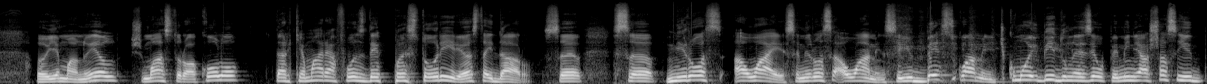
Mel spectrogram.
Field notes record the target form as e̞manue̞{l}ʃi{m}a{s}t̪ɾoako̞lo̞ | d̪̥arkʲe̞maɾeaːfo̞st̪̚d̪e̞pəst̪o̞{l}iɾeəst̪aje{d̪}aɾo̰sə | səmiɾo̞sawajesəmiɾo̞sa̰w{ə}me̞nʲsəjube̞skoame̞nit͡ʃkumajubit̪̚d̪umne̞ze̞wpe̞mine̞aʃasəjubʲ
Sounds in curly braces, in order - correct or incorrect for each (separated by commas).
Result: correct, correct, correct, incorrect, correct, incorrect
